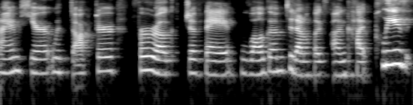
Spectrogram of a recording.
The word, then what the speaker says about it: Farokh Jiveh: Farokh Jiveh. Welcome to Dentalflix Uncut. Please introduce yourself to our Oh, audience. I love that pronunciation.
